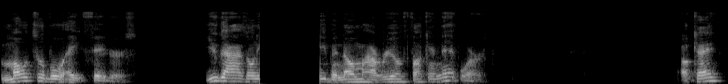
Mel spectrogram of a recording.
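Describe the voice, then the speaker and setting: Husky, profane young man boasting. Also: medium pitch, expressive, unhurried, pauses often. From United States. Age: 20s. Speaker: stock trader. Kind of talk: casual rant while screen-sharing.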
